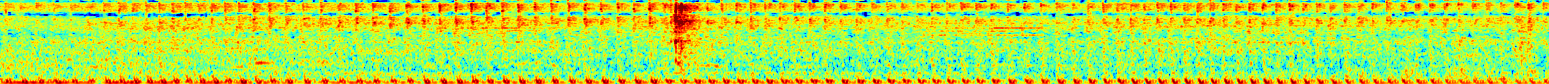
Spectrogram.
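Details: Small single-cylinder bike running after timing chain adjustment for a ticking noise: a quick, even low beat with no tapping from the top end; sounds healthy.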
